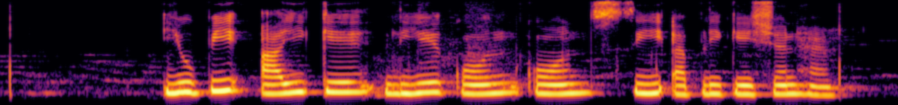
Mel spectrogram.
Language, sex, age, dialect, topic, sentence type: Hindi, female, 18-24, Kanauji Braj Bhasha, banking, question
